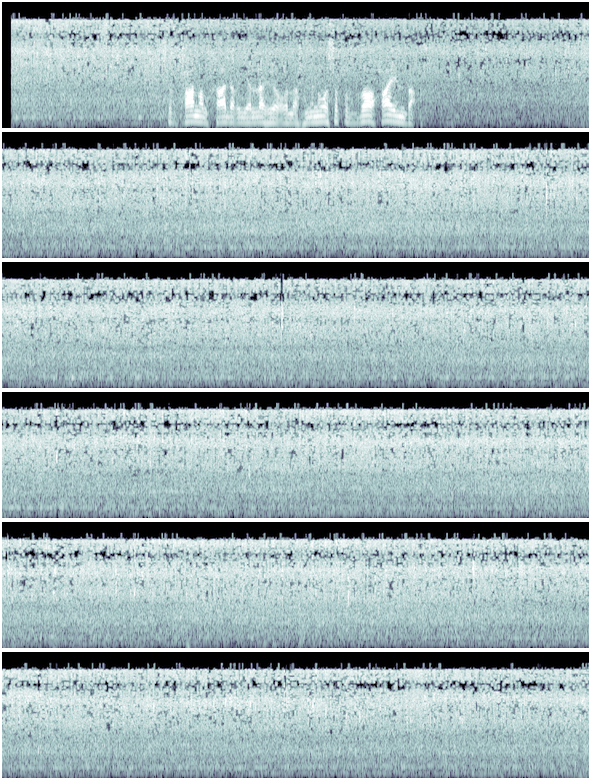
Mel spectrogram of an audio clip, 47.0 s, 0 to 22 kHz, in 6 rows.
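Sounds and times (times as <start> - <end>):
spring water gushing over rocks: 0.1 - 46.9.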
